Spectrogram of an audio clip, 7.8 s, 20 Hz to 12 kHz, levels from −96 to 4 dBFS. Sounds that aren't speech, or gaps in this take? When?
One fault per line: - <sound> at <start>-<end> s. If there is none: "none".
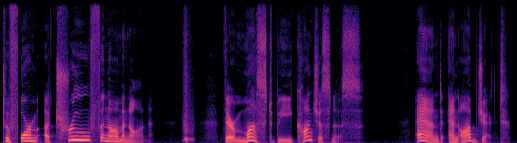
- dropout at 0.3-0.3 s
- whoosh at 2.7-2.9 s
